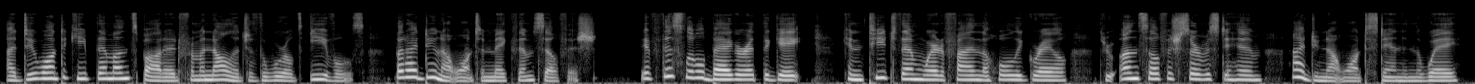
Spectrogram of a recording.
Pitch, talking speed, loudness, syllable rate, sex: 215 Hz, 215 wpm, -17 LUFS, 5.3 syllables/s, female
